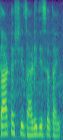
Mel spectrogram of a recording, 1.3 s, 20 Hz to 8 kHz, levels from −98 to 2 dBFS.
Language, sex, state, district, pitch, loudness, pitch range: Marathi, male, Maharashtra, Chandrapur, 155 Hz, -19 LUFS, 140-170 Hz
